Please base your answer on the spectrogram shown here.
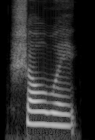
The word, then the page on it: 稍微: shāo wēi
